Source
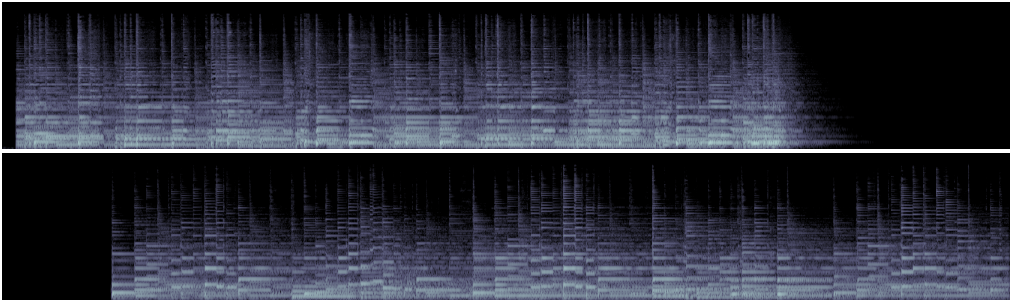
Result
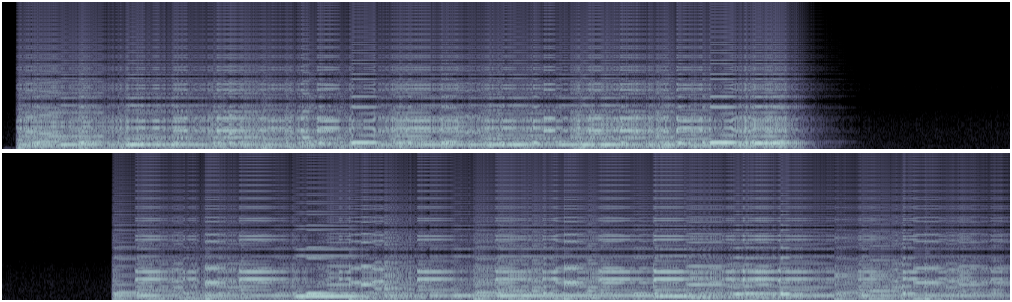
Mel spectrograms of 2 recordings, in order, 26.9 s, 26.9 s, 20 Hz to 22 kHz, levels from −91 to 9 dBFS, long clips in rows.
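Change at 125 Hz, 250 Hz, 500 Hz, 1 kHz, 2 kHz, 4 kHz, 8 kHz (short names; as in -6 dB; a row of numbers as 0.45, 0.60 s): +11.0, +5.0, +7.5, +8.0, +13.5, +15.5, +16.5 dB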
